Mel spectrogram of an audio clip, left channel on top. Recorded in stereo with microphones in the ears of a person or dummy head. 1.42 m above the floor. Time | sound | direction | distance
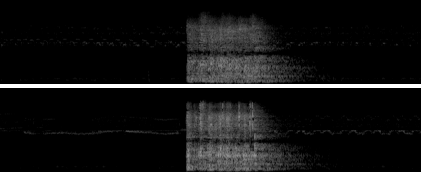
1.9 | a rattle | 65° right (ahead or behind) | 0.6 m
